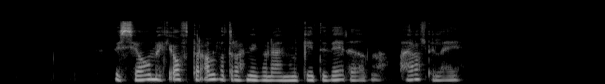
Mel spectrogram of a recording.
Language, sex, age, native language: Icelandic, female, 20-29, Icelandic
